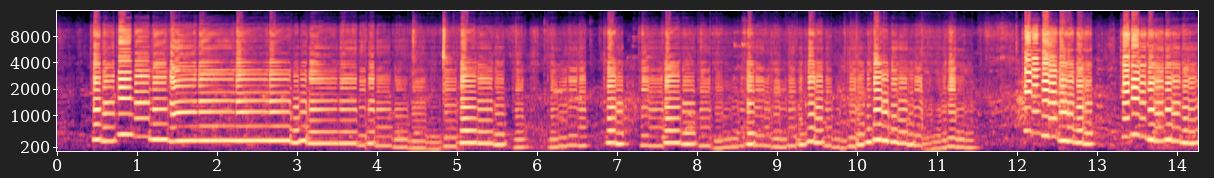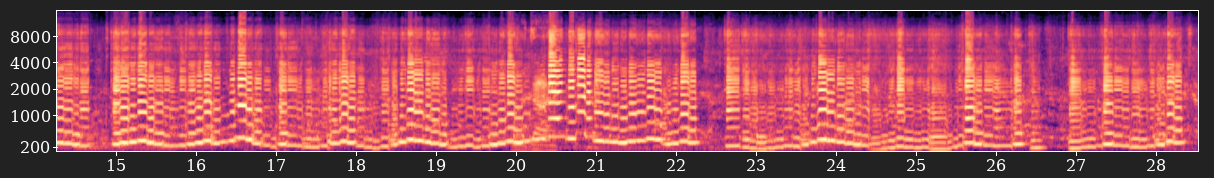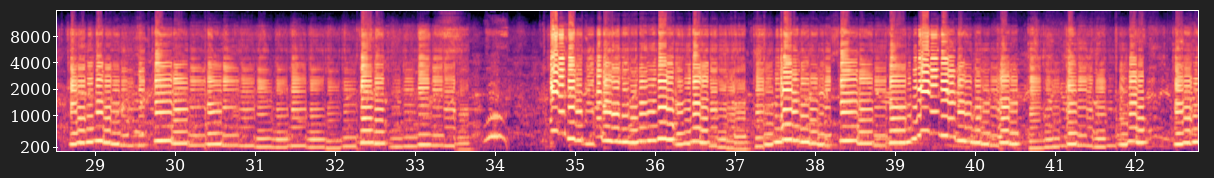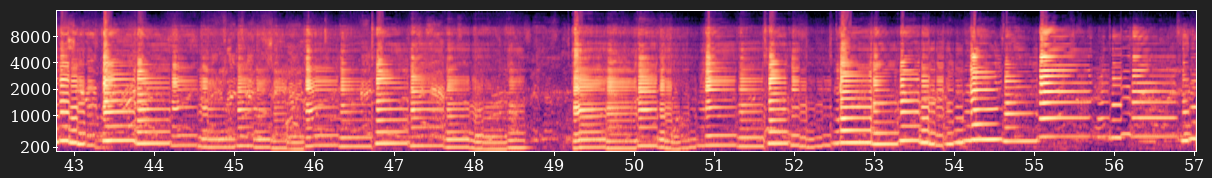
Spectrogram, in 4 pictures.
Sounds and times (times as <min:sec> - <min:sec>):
Wind instrument, woodwind instrument: 0:00.0 - 0:57.0.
